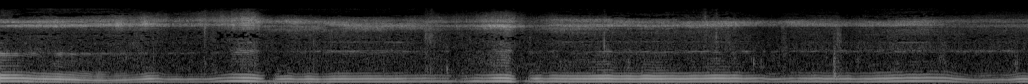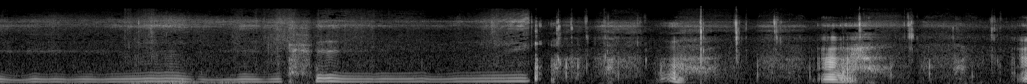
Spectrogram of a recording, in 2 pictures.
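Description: A bumblebee's low, droning flight buzz wavers up and down in pitch, then gives way to scratchy crackles.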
